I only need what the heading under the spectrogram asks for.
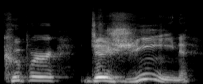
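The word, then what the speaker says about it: Cooper DeJean: with a little bit of an injury a Cooper Deen who I know Kent I finally said it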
